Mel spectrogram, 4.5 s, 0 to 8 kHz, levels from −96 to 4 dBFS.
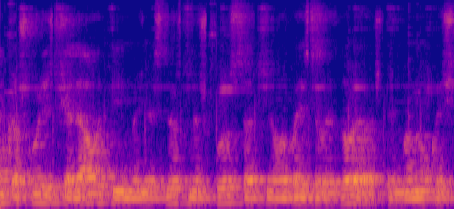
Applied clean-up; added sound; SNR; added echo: neural separator model SepFormer DNS4.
